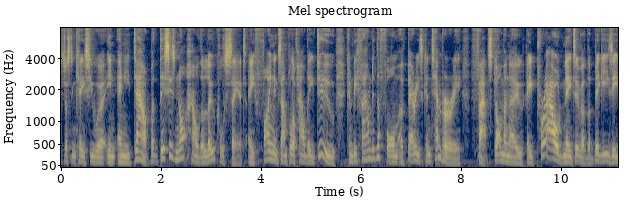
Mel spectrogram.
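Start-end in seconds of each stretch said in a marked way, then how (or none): none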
